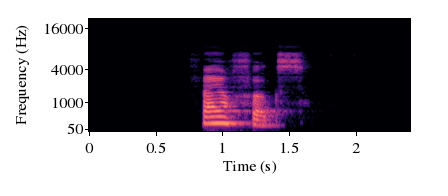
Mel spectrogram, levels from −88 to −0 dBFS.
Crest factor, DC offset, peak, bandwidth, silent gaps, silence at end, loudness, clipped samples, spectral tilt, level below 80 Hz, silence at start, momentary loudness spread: 22 dB; under 0.1%; -10 dBFS; 7.6 kHz; none; 0.8 s; -27 LUFS; under 0.1%; -5 dB/octave; -78 dBFS; 0.85 s; 13 LU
